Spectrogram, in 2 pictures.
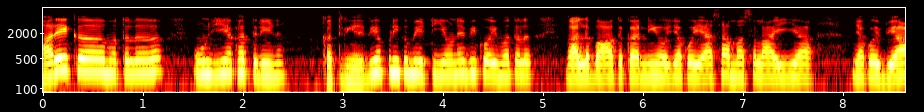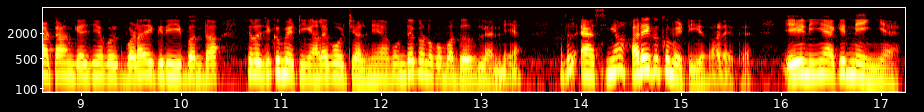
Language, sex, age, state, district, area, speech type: Dogri, female, 45-60, Jammu and Kashmir, Jammu, urban, spontaneous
